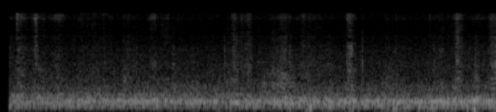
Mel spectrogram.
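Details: Western honey bees (Apis mellifera) at a hive fill the air with a steady, low droning hum of many wings buzzing together.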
